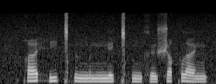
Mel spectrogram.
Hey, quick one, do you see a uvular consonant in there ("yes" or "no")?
yes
